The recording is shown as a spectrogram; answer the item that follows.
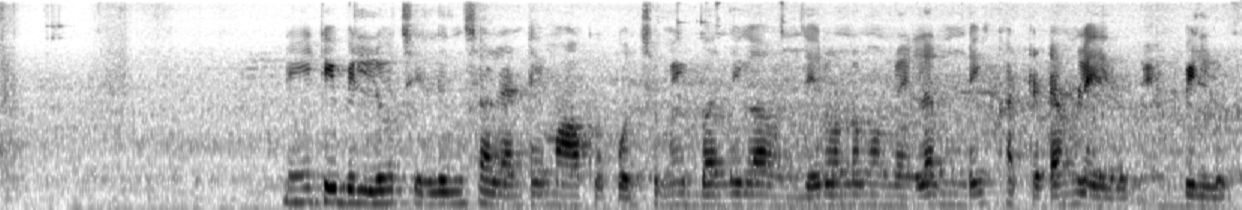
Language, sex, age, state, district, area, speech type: Telugu, female, 30-45, Telangana, Jagtial, rural, spontaneous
